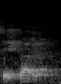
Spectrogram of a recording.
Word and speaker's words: Descartes: En inglés se usa la pronuncia francesa, el francés, Descartes.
